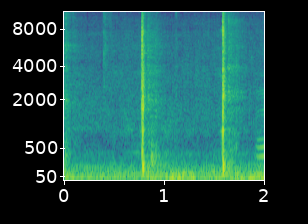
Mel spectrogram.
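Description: Machete hacking into the roots of a dug-out mulberry stump: three sharp chops, evenly spaced a little under a second apart.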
